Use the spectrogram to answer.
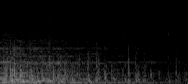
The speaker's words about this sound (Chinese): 马蹄声渐远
